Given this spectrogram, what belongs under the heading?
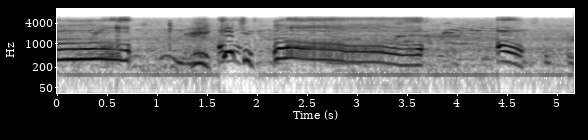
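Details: Infant hiccups while laughing: cooing and laughter broken by a couple of abrupt, short gulping catches.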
